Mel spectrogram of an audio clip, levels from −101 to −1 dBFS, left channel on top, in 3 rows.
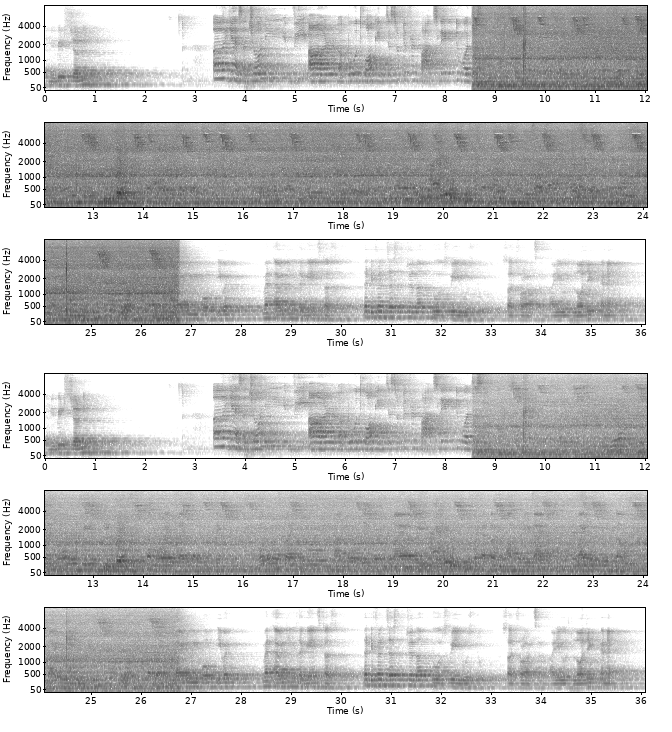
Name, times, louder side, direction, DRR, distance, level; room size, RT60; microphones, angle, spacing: voice 1, 0.1-0.9 11.1-11.7 12.0-15.7 16.3-20.1 20.6-22.1 22.6-23.7 24.0-24.8 26.0-27.9 28.4-29.9 30.4-32.9 33.3-35.4, right 1 dB, 30° right, 1 dB, 1.4 m, -45 dB
voice 2, 3.4-9.6, left 2 dB, 20° left, 0 dB, 1.7 m, -47 dB
sound 1, 8.5-26.8, left 9 dB, 90° left, 0.4 m, -36 dB
23.5 x 10.5 x 4.9 m, 2.4 s
head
